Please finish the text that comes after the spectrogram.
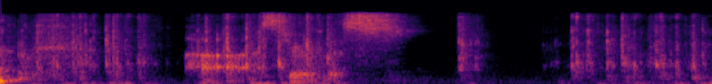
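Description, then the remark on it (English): Rapid clicking of a computer keyboard, not a Mac keyboard, being typed on while entering a sudo Docker command, in several quick bursts separated by brief pauses, fairly loud and crisp. “I'm not using a Mac keyboard. I know the Mac. I know the shortcuts.”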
